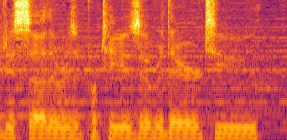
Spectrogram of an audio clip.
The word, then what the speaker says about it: Portillo's: You just saw there was a Portillo's over there, too. Or Portillo's, actually, that's how you pronounce it.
